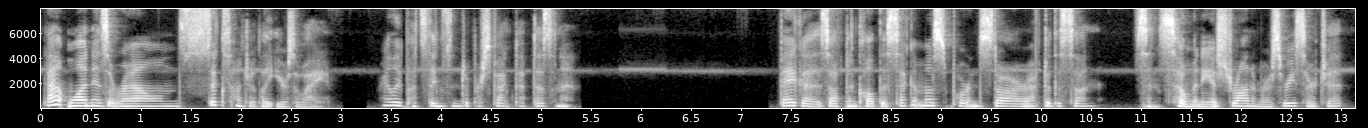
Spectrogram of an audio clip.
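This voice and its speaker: A young woman playing a nerdy, nervous, tender girlfriend in an intimate stargazing roleplay audio, speaking softly and often near a whisper as she gently rambles. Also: mid-range voice, normal speed, husky. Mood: gently enthusiastic. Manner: rambling, gently explaining, hesitant. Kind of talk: intimate roleplay audio, scripted to sound spontaneous.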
